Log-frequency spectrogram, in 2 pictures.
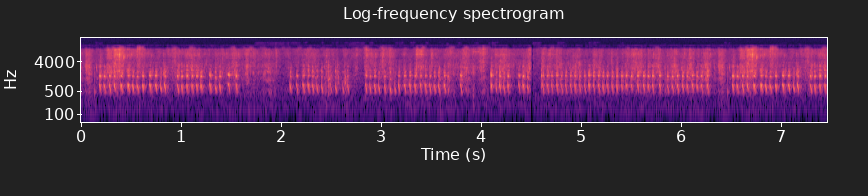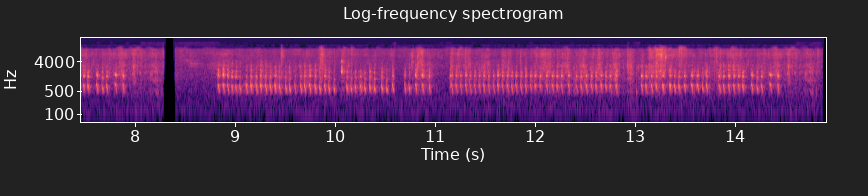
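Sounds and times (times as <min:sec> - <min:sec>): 
weasel trilling: 0:00.0 - 0:08.0, 0:08.7 - 0:14.8.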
